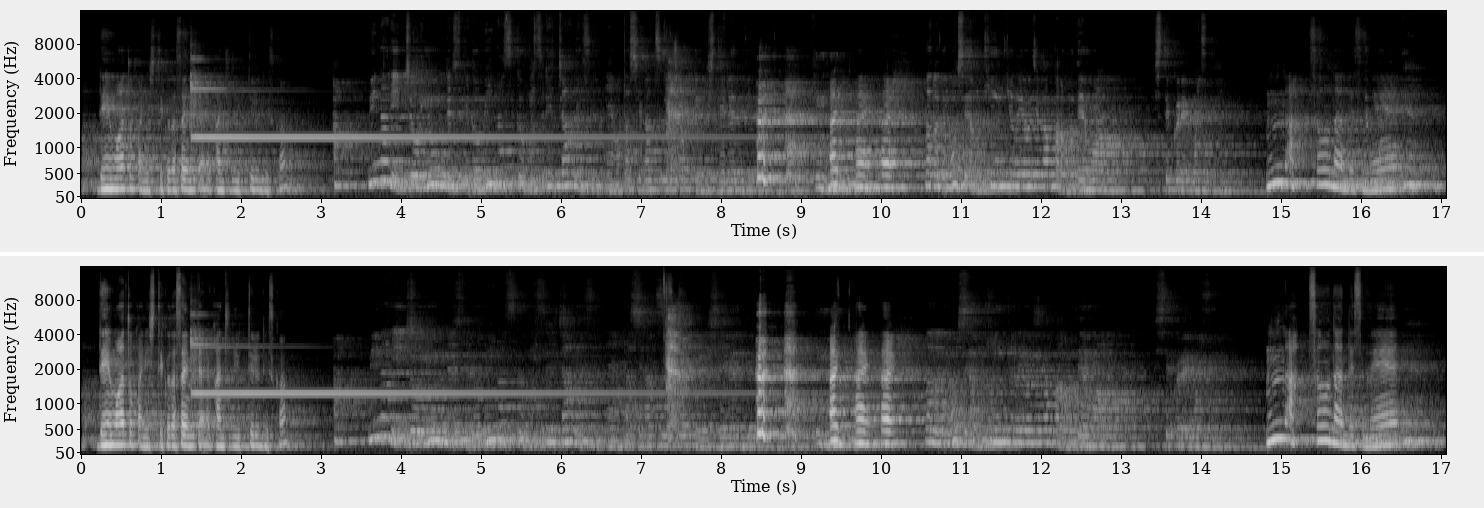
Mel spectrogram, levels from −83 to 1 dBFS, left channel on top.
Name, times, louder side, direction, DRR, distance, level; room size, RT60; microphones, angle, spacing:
voice 1, 0.2-2.6 7.3-7.6 8.4-9.0 9.4-10.2 14.8-16.5, right 3 dB, 50° right, 10 dB, 0.6 m, -26 dB
sound 1, 1.4-9.4, right 1 dB, 5° right, 0.4 m, -38 dB
voice 2, 3.1-8.5 8.8-9.6 10.5-13.1 13.5-14.3 15.5-15.7 16.0-16.9, equal, 60° left, -4 dB, 3.9 m, -34 dB
19.5 x 19.0 x 3.8 m, 3.0 s
head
